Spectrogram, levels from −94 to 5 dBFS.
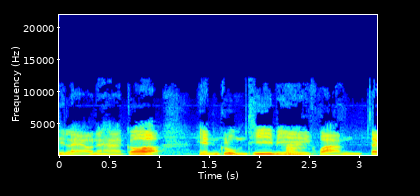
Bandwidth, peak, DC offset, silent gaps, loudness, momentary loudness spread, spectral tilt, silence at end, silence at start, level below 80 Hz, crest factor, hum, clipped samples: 12 kHz; -4 dBFS; under 0.1%; none; -23 LUFS; 11 LU; -6 dB/octave; 0 s; 0 s; -60 dBFS; 20 dB; none; under 0.1%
